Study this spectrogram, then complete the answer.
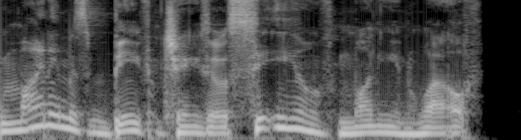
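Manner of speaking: low, cocky, smug businessman voice. Explaining how he voices his character, Beef Jesus with businessman confidence. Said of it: "just with a little bit more like businessman confidence in it".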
